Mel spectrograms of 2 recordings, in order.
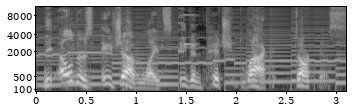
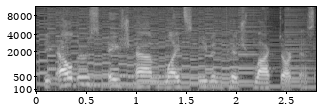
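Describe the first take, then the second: First: Pauses and emphasis fall in odd places. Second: Pauses and emphasis fall in natural places. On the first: The speaker calls it wrong. "I read that very weirdly. Places where I put the emphasis and the pauses really did not make the sentence make a whole lot of sense" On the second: The speaker calls it right. "so I reread it"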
